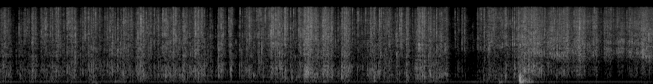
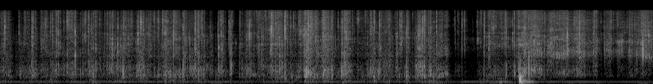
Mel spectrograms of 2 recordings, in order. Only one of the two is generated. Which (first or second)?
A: second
